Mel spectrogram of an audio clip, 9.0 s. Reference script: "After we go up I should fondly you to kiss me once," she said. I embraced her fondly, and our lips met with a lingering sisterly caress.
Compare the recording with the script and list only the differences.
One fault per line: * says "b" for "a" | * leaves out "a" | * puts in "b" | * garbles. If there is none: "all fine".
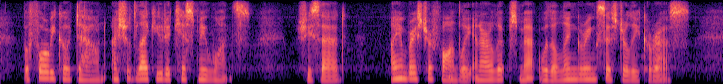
* says "Before" for "After"
* says "down" for "up"
* says "like" for "fondly"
